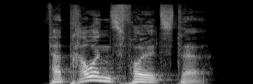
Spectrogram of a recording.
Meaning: inflection of vertrauensvoll: 1. strong/mixed nominative/accusative feminine singular superlative degree 2. strong nominative/accusative plural superlative degree
- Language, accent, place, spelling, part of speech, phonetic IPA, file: German, Germany, Berlin, vertrauensvollste, adjective, [fɛɐ̯ˈtʁaʊ̯ənsˌfɔlstə], De-vertrauensvollste.ogg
